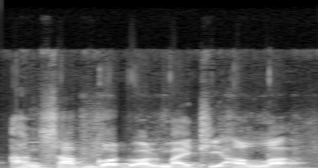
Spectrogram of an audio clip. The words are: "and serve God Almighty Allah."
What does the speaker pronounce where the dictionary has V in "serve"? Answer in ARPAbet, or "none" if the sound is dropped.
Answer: B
